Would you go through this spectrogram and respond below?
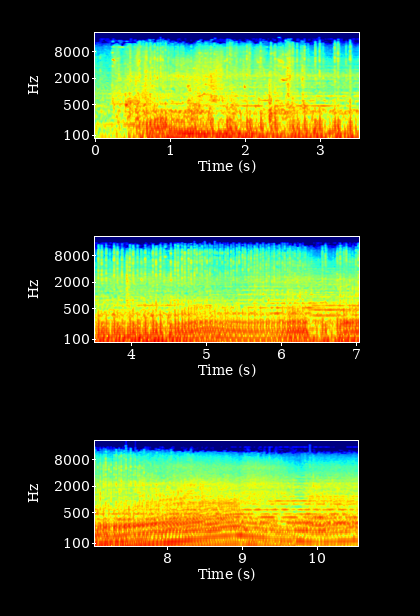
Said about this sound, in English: Is there anything more disrespectful than just revving your motorcycle as you drive away from your kid that just wants to be with you?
